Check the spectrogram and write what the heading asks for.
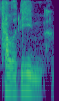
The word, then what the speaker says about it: Kaladin: his name is supposed to be pronounced Kaladin.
